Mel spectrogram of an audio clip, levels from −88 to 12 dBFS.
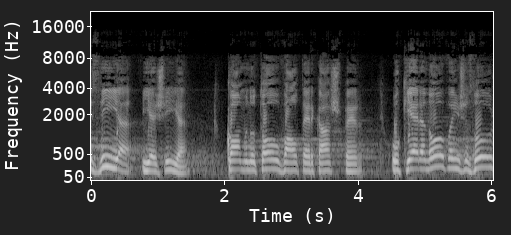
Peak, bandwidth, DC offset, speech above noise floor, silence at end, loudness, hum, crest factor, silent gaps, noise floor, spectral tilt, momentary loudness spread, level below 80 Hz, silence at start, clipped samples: -4 dBFS; 12 kHz; under 0.1%; 23 dB; 0 s; -18 LUFS; none; 14 dB; none; -41 dBFS; -6 dB/octave; 5 LU; -50 dBFS; 0 s; under 0.1%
